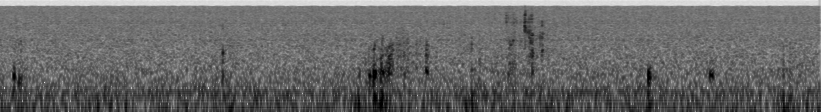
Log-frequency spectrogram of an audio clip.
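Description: Near silence, with a few faint mouth clicks and lip smacks around the middle, from someone tasting a sip of whisky.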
